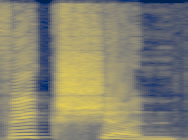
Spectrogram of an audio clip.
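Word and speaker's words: fiction: और किसी भी कोई भी वर्ड के लास्ट में टी आई ओ एन है तो उसे सन पढ़ते ही हैं। मतलब उसकी साउंड क्या आती है? शन की।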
